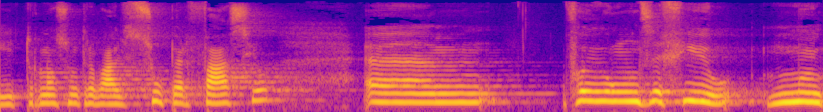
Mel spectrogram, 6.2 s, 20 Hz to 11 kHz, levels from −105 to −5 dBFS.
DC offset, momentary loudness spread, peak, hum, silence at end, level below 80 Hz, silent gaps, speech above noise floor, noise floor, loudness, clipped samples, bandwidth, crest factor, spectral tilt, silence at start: under 0.1%; 11 LU; -2 dBFS; none; 0 s; -60 dBFS; none; 25 dB; -43 dBFS; -19 LUFS; under 0.1%; 11 kHz; 16 dB; -6 dB/octave; 0 s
